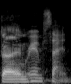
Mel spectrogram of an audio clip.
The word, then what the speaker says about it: Rammstein: Rammstein.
